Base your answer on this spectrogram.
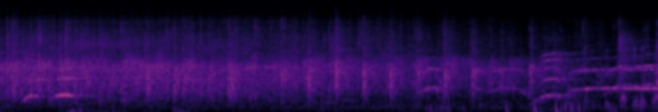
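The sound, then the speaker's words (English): A church audience applauds to welcome a speaker: steady, dense clapping mixed with high whoops and scattered voices, growing livelier toward the end. “Can we put our hands together and make her feel really welcome?”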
